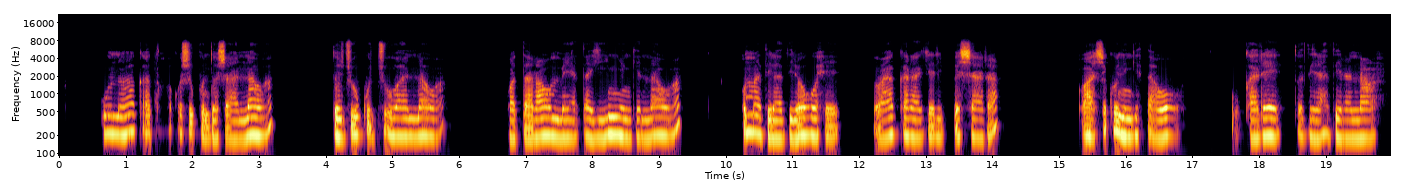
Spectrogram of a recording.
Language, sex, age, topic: Oshiwambo, female, 25-35, agriculture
